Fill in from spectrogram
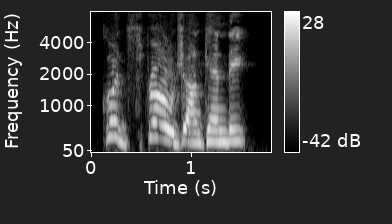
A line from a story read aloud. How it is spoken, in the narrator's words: a Sfarborn near her called out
